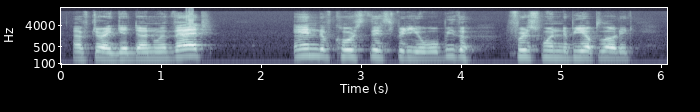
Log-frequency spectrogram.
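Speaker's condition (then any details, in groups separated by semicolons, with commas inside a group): Cerebral palsy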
